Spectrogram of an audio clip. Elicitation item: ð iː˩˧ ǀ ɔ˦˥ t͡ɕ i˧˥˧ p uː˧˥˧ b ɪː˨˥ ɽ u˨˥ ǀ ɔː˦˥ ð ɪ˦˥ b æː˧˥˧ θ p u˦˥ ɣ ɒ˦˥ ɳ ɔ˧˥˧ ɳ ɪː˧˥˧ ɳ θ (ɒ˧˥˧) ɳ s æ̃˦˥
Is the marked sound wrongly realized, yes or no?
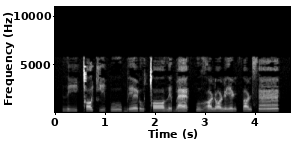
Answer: yes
